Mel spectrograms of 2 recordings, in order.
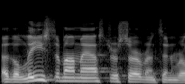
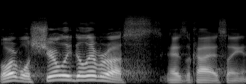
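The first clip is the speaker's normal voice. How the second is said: ordinary talk, nothing marked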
